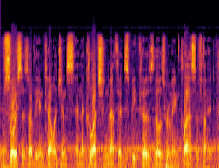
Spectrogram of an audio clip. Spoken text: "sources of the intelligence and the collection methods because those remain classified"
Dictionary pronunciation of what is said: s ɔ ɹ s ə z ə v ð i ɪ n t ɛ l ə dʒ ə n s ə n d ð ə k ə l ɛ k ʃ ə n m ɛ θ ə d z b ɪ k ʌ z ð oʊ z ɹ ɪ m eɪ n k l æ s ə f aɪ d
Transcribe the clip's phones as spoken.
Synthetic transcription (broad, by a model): s ɔ ɹ s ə z ə v ð i ɪ n t ɛ l ə dʒ ə n s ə n ð ə k ə l ɛ k ʃ ə n m ɛ θ ə d z b ɪ k ʌ z ð oʊ z ɹ ɪ m eɪ n k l æ s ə f aɪ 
